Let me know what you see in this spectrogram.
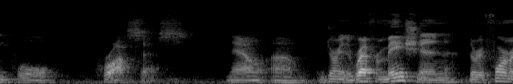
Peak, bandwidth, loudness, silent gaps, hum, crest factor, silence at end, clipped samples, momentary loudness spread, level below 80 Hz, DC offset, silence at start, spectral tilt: -8 dBFS; 11.5 kHz; -32 LUFS; none; none; 24 dB; 0 s; under 0.1%; 17 LU; -58 dBFS; under 0.1%; 0 s; -5 dB/octave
